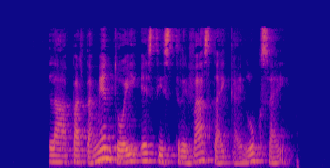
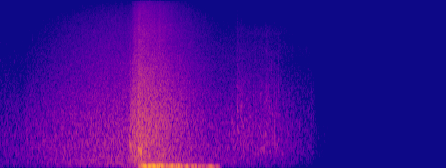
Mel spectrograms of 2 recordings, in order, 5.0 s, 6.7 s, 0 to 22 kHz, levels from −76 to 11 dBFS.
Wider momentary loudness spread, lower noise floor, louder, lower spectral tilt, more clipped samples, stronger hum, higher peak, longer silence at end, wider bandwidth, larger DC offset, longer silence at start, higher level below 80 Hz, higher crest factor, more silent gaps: second, 11 LU vs 26 LU; second, -70 dBFS vs -88 dBFS; second, -24 LUFS vs -21 LUFS; about the same, -4 dB/octave vs -4.5 dB/octave; neither; neither; about the same, -4 dBFS vs -2 dBFS; second, 0.45 s vs 2.65 s; second, 11.5 kHz vs over 20 kHz; neither; second, 0.75 s vs 0.9 s; second, -66 dBFS vs -24 dBFS; about the same, 22 dB vs 22 dB; neither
